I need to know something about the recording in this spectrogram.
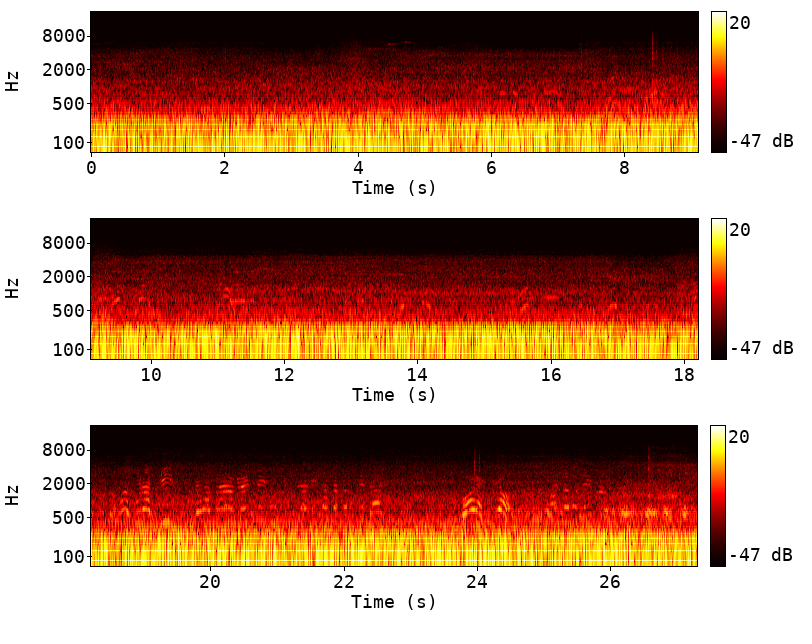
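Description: Motorcycle engines idle with a deep, steady rumble.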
